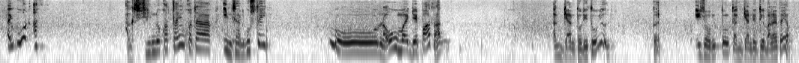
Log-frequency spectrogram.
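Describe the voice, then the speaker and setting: Bossy rustic dad with Ilocano accent, radio comedy drama, slightly high pitch, extremely animated delivery. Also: male voice, normal speed, pauses often, slight background noise. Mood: insistent. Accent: Filipino, Ilocano.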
